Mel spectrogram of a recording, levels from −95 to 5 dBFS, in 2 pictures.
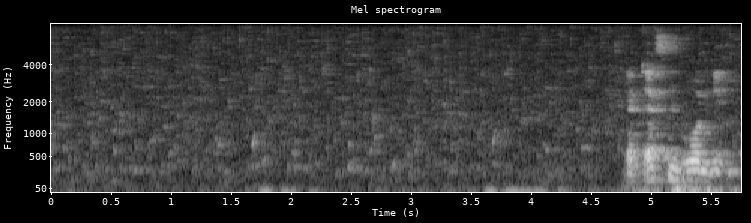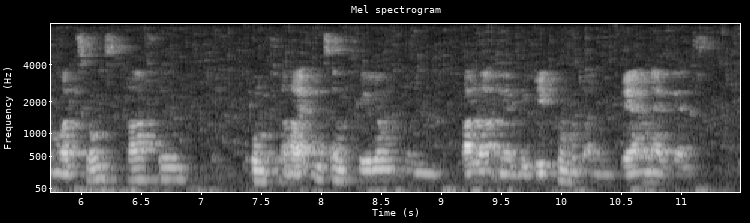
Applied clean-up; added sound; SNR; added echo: classical method WPE with log-MMSE.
